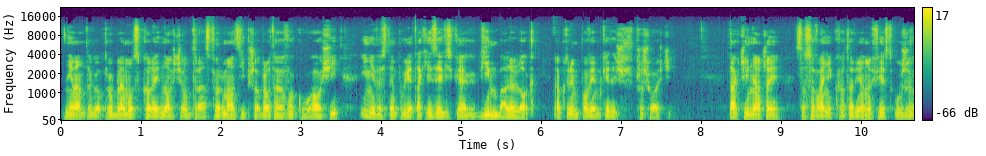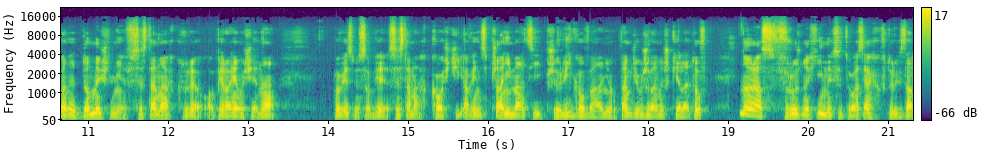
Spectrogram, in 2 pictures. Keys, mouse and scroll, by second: 10.0-12.3 middle drag, 12.5-13.4 scroll down 3, 13.4-14.5 scroll up 3, 14.7 shift+middle click, 16.9-17.4 scroll down 4.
